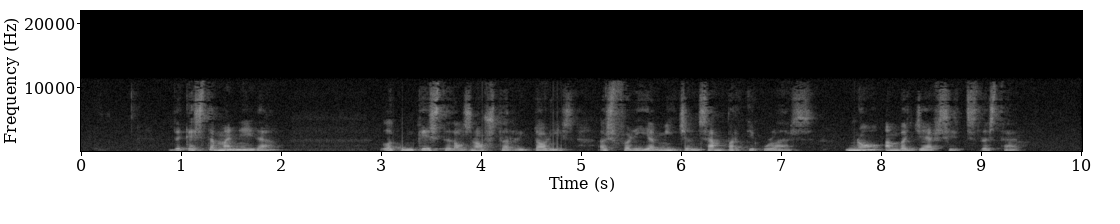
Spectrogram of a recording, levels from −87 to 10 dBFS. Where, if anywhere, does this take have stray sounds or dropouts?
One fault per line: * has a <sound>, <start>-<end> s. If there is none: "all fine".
all fine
